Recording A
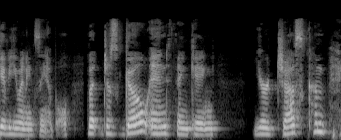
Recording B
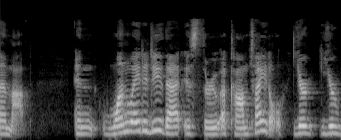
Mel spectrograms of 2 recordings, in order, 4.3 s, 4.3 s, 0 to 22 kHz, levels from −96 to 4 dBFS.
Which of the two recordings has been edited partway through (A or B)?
A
